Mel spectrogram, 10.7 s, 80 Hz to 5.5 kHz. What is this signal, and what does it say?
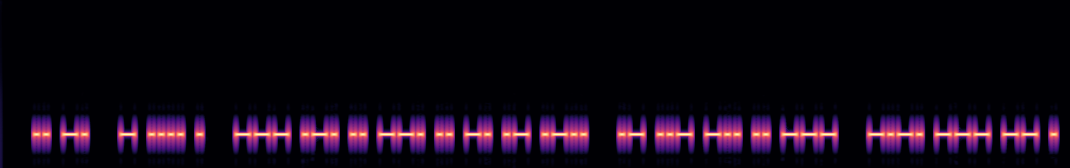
Morse code, heard as a keyed tone, about 25 wpm, 600 Hz. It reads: IN THE ORIGINAL AUDIO COME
